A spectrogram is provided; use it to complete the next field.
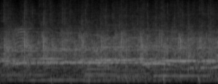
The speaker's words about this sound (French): oui, est-ce qu'on peut se lever pour acclamer le pasteur?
